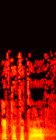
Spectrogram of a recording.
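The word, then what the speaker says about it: IFTTT: This tool is called if-ta-ta-ta. That's the way I say it, if-ta-ta-ta. It's if this, then that. They say it a different way. They make it rhyme with lift, but I like if-ta-ta-ta.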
